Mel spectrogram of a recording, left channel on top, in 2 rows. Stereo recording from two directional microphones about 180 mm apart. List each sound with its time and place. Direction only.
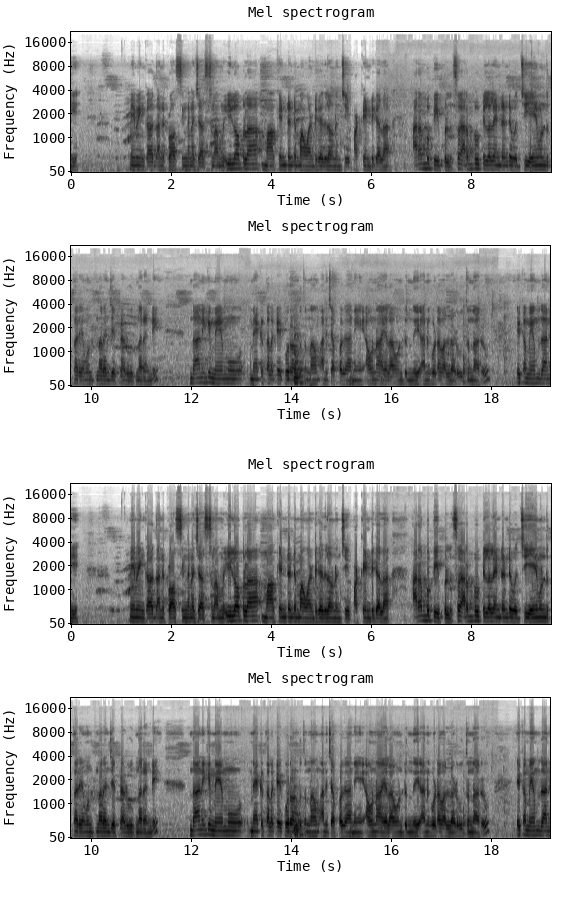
1.2 s speech: 35° right (ahead or behind)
